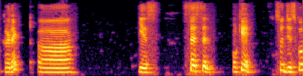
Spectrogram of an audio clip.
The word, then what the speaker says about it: sessile: let me get this pronunciation correct। yes sessile।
